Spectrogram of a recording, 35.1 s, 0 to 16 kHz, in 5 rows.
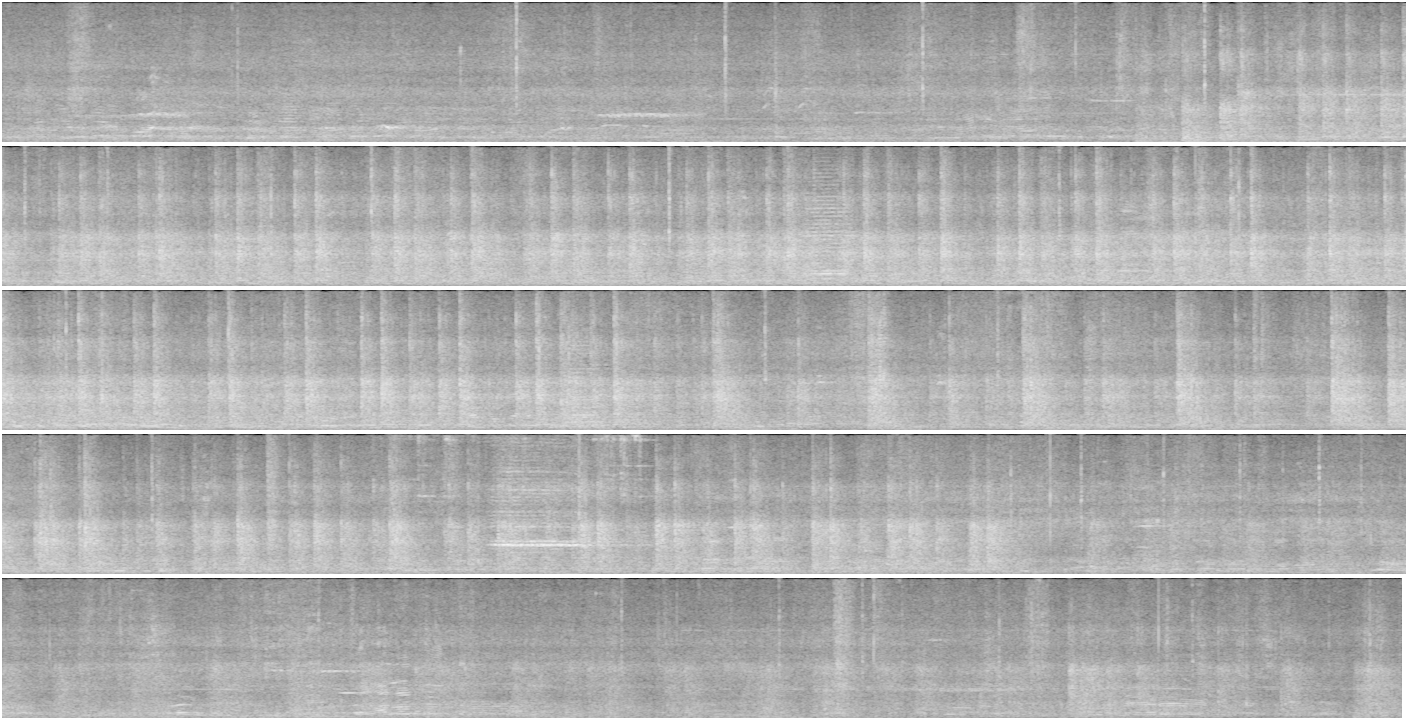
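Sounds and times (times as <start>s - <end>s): crowd voices: 0.0s - 35.0s
steel street drums beaten with sticks: 0.0s - 35.0s.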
